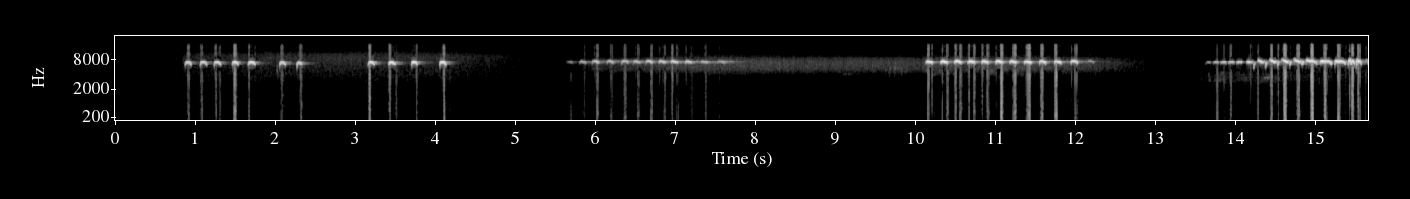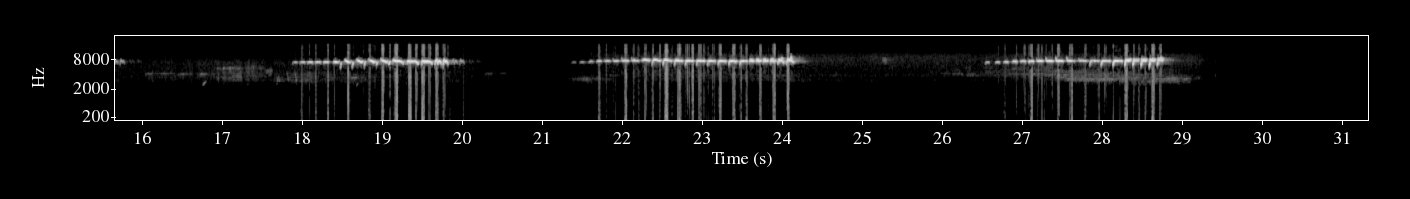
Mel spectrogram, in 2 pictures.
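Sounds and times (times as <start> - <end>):
three-banded wren singing: 0.9 - 2.4, 5.7 - 12.6, 13.6 - 20.6, 21.3 - 24.3, 25.1 - 29.3.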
